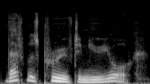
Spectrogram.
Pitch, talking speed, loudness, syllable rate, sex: 130 Hz, 240 wpm, -15 LUFS, 5.3 syllables/s, male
